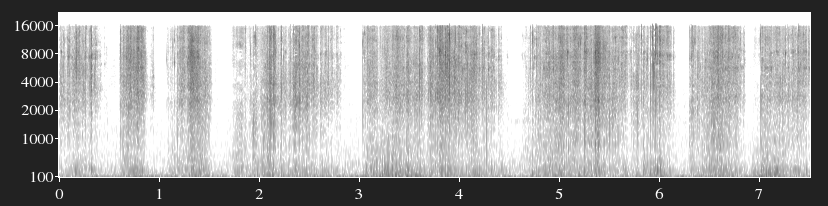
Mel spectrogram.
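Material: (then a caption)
Wood. Long chrome nails scoop, drop and rake through a pile of small pink mini wooden clothespins, which clatter onto fabric. The sound is a dense, bright, dry clicking and rattling that comes in bursts with short pauses between them.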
